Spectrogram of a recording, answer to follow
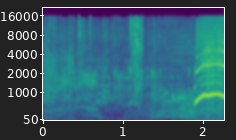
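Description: A cartoon character's low, wavering growling grunts, followed by a man's loud yell that bursts in just before the end.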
